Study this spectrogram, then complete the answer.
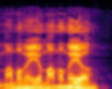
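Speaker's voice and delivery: screaming out loudly. Retelling a young soldier's cries in a minefield: imitating someone screaming. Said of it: "And he was screaming".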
